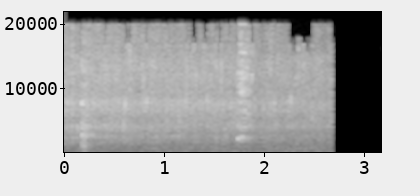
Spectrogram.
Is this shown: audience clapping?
no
